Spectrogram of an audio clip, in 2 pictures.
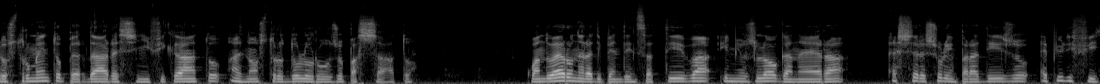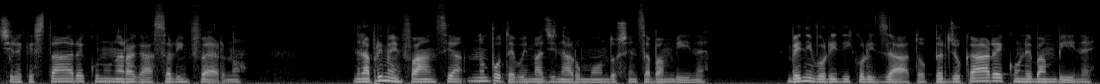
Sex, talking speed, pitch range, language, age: male, 130 wpm, 110-135 Hz, English, 30-49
